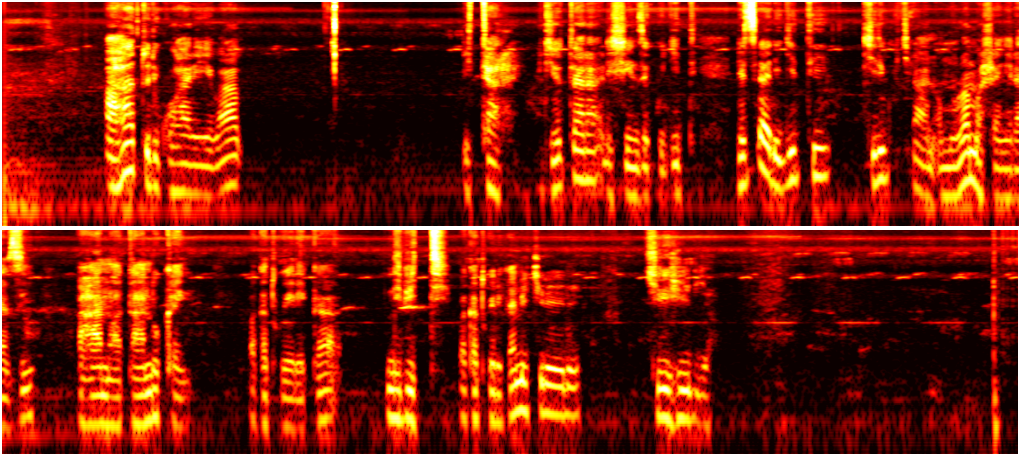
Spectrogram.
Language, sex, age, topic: Kinyarwanda, male, 18-24, government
